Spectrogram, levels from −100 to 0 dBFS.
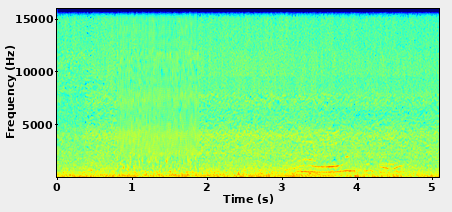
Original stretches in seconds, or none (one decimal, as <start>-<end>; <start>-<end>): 0.0-0.8; 1.9-5.1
